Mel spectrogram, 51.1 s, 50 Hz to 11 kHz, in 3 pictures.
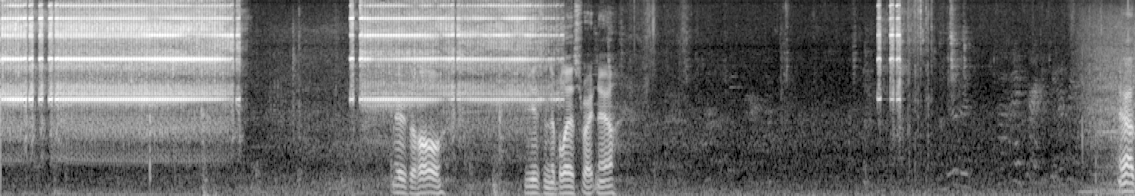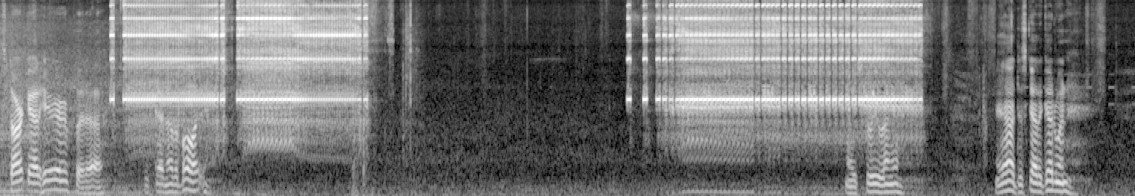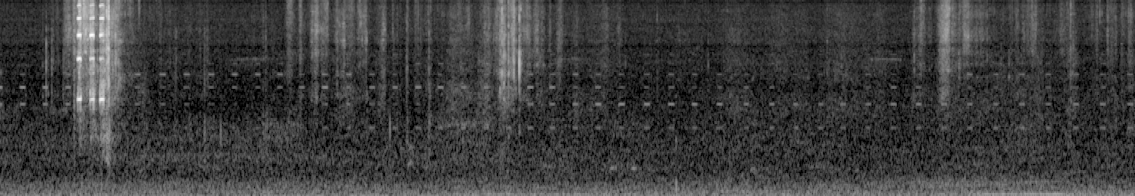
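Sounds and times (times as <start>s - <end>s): pinpointer high-pitched buzzing: 0.0s - 3.7s, 5.2s - 8.5s, 18.7s - 22.6s, 26.4s - 30.9s
short beeps: 0.0s - 3.7s, 5.2s - 8.6s, 13.2s - 14.0s, 18.7s - 22.7s, 26.4s - 31.0s, 33.1s - 41.1s, 41.9s - 51.0s
steady high electronic tone: 5.2s - 8.5s, 18.7s - 22.6s, 26.4s - 30.9s.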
